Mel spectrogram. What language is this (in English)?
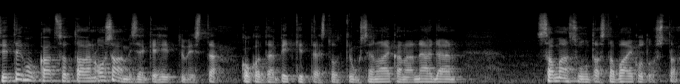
Finnish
